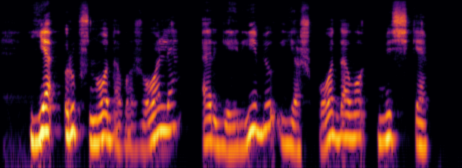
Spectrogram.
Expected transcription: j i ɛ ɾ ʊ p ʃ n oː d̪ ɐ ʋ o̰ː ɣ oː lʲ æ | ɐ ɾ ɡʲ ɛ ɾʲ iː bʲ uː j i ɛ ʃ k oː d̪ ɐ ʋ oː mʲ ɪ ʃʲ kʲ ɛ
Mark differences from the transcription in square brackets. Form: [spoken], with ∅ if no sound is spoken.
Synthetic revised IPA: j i ɛ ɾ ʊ p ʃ n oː d̪ ɐ ʋ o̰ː [ʒ] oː lʲ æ | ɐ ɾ ɡʲ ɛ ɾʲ iː bʲ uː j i ɛ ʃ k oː d̪ ɐ ʋ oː mʲ ɪ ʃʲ kʲ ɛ

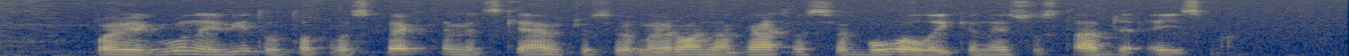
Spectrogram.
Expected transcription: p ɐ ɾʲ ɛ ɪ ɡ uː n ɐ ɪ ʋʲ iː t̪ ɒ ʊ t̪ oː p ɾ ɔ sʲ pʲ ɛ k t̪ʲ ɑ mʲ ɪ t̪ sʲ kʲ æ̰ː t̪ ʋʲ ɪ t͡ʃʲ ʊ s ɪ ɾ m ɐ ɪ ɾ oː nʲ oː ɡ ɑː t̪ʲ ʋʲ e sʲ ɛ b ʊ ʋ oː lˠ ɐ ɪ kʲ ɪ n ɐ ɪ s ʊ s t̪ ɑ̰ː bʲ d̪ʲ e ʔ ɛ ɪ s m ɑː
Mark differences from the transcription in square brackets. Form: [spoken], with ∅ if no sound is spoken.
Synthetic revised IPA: p ɐ ɾʲ ɛ ɪ ɡ uː n ɐ ɪ ʋʲ iː t̪ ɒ ʊ t̪ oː p ɾ ɔ sʲ pʲ ɛ k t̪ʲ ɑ mʲ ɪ t̪ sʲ kʲ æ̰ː [∅] ʋʲ ɪ t͡ʃʲ ʊ s ɪ ɾ m ɐ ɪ ɾ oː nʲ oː ɡ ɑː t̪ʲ ʋʲ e sʲ ɛ b ʊ ʋ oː lˠ ɐ ɪ kʲ ɪ n ɐ ɪ s ʊ s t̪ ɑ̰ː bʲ d̪ʲ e ʔ ɛ ɪ s m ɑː

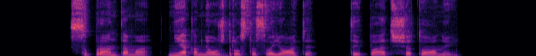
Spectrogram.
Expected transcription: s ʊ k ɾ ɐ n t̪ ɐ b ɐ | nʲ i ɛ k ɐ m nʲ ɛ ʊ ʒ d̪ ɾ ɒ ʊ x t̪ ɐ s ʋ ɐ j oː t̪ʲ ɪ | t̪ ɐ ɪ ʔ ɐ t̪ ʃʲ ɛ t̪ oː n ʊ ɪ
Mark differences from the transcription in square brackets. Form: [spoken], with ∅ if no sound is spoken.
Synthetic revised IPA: s ʊ [p] ɾ ɐ n t̪ ɐ [m] ɐ | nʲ i ɛ k ɐ m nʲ ɛ ʊ ʒ d̪ ɾ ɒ ʊ [s] t̪ ɐ s ʋ ɐ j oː t̪ʲ ɪ | t̪ ɐ ɪ [p] ɐ t̪ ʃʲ ɛ t̪ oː n ʊ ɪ

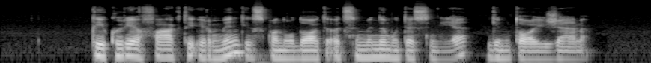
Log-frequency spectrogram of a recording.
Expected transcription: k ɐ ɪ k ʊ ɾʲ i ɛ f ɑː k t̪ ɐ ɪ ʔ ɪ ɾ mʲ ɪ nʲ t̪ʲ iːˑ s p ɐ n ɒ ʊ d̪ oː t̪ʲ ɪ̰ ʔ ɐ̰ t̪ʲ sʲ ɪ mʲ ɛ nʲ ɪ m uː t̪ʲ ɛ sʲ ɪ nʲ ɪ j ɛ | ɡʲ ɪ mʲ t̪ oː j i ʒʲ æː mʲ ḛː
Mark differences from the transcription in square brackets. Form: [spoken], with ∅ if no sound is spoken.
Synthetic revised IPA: k ɐ ɪ k ʊ ɾʲ i ɛ f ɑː k t̪ ɐ ɪ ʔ ɪ ɾ mʲ ɪ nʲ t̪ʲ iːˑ s p ɐ n ɒ ʊ d̪ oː t̪ʲ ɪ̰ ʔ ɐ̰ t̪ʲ sʲ ɪ mʲ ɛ nʲ ɪ m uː t̪ʲ ɛ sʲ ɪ nʲ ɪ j ɛ | ɡʲ ɪ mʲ t̪ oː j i ʒʲ æː mʲ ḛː

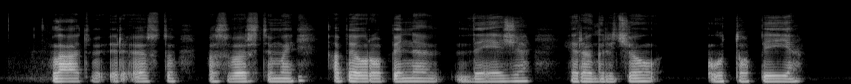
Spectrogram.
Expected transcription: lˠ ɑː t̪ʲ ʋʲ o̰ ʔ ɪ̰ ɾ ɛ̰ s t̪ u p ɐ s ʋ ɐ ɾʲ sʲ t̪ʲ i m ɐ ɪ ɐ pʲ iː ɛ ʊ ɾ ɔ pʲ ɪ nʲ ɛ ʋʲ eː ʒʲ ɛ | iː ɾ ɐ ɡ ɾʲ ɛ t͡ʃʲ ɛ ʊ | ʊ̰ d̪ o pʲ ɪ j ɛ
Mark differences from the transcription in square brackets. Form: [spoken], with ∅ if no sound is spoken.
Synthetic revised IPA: lˠ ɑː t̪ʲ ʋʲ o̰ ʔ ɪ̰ ɾ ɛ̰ s t̪ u p ɐ s ʋ ɐ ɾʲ sʲ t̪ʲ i m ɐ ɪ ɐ pʲ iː ɛ ʊ ɾ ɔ pʲ ɪ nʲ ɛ ʋʲ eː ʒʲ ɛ | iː ɾ ɐ ɡ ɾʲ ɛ t͡ʃʲ ɛ ʊ | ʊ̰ [t̪] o pʲ ɪ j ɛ

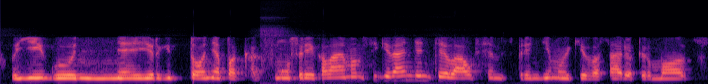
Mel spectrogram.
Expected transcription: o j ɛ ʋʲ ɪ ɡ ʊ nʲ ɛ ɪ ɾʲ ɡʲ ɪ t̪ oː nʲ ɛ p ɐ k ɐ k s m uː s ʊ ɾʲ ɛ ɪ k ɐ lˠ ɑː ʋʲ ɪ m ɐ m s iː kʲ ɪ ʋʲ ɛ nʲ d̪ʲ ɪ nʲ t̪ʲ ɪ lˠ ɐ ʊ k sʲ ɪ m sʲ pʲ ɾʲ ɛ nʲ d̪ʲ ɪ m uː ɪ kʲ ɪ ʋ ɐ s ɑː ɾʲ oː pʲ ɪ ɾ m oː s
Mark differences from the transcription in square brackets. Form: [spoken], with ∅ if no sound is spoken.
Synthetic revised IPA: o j ɛ [∅] ɪ ɡ ʊ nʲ ɛ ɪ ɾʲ ɡʲ ɪ t̪ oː nʲ ɛ p ɐ k ɐ k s m uː s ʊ ɾʲ ɛ ɪ k ɐ lˠ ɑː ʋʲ ɪ m ɐ m s iː [ɡʲ] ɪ ʋʲ ɛ nʲ d̪ʲ ɪ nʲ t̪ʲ ɪ lˠ ɐ ʊ k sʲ ɪ m sʲ pʲ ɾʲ ɛ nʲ d̪ʲ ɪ m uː ɪ kʲ ɪ ʋ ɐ s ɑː ɾʲ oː pʲ ɪ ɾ m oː s

